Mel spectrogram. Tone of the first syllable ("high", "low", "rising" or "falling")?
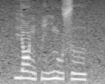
falling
